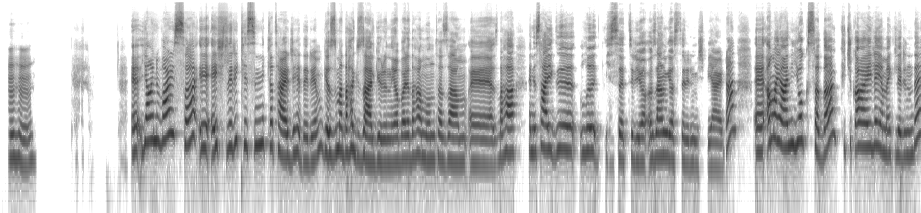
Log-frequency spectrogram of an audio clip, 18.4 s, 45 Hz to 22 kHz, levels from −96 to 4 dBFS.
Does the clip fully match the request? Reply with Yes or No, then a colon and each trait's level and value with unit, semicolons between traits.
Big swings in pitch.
Yes: wide, 6.6 semitones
